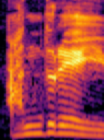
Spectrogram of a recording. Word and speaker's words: 안드레이: 이것은 안드레이 목사라는 분인데, 안드레가 러시아 발음으로 안드레이가 됩니다.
